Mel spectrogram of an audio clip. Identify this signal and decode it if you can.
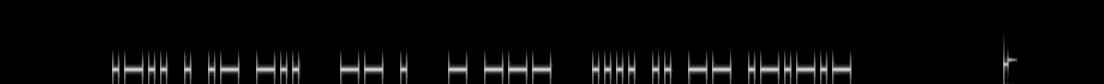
Morse code, heard as a keyed tone, about 20 wpm, 700 Hz. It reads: LEAD ME TO HIM.
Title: Sentences from Top 500 Words 20wpm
